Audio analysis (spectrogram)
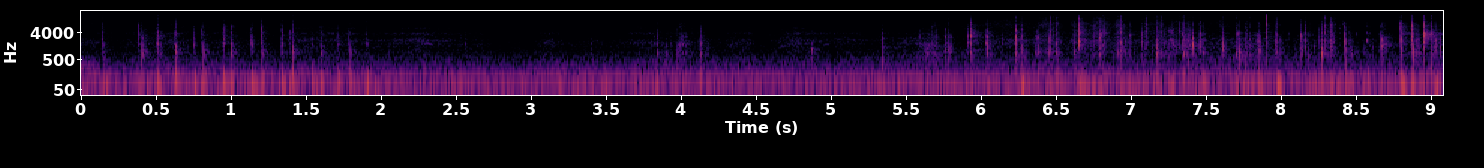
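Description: Fingertips click the triggers and buttons and tap the plastic shell of a hollow white and black plastic PS5 controller held in both hands. Rapid, sharp, dry clicks and taps come in dense bursts, ease into a quieter stretch in the middle, then return louder and busier toward the end. A steady low hum runs underneath throughout.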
